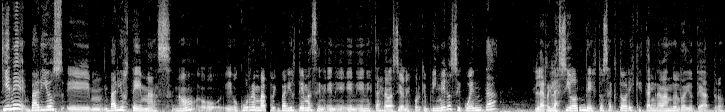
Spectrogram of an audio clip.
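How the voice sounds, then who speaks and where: Low-voiced Argentine woman in relaxed interview chat. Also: slow pace, a little hiss or hum. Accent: Argentine, Rioplatense. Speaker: actress, interview guest. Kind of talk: casual radio interview chat.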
